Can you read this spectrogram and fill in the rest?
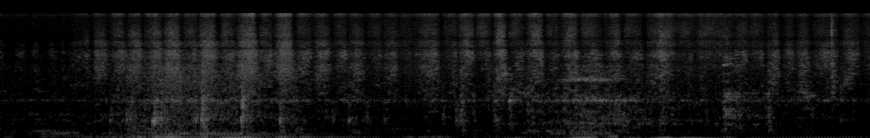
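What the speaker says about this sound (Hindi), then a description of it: "बड़े डायग्राम को मैं रब कर देता हूं" Eraser rubbing a large diagram off a classroom board during a coordinate geometry maths lesson, repeated scratchy back-and-forth rasping strokes in irregular bursts, faint and close, with no talking.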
